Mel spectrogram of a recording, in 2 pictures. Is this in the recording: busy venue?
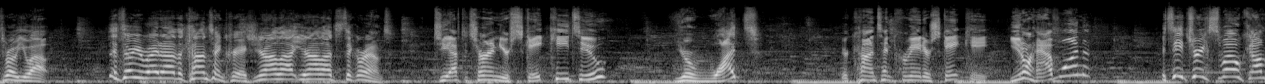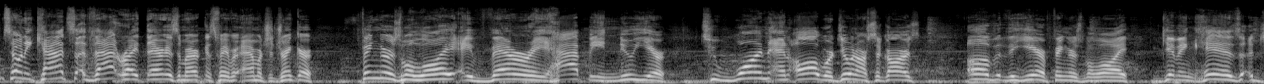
yes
